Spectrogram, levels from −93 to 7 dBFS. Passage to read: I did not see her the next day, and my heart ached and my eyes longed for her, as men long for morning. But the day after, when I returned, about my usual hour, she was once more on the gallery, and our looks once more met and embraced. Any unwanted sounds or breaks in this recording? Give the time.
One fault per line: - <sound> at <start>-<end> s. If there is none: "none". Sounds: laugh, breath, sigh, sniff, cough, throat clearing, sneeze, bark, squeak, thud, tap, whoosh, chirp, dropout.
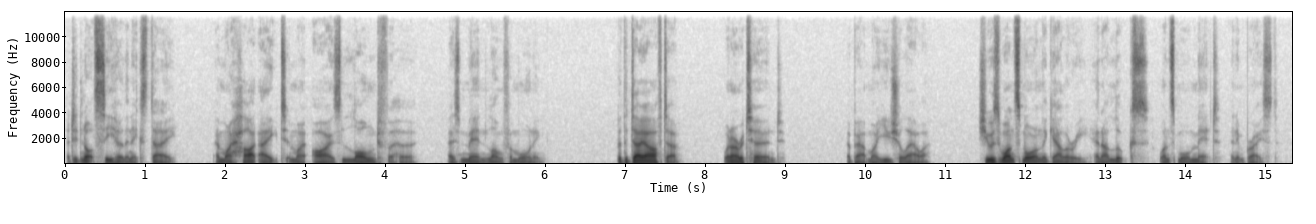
none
